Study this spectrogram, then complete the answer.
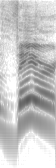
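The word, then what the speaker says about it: verre: other is v r r e both are pronounced there the ver he was referring to the v a iir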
